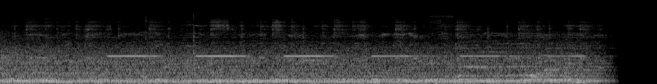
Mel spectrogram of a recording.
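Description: A vehicle's backup alarm beeping six times, about once a second, starting about a second in, over the low hum of an engine running.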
